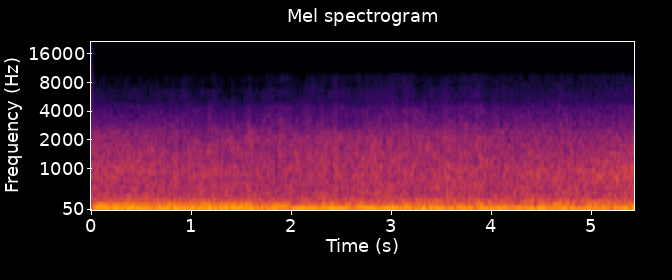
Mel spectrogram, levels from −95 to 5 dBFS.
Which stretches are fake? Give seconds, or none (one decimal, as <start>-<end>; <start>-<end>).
0.8-4.0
